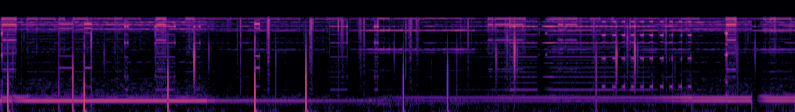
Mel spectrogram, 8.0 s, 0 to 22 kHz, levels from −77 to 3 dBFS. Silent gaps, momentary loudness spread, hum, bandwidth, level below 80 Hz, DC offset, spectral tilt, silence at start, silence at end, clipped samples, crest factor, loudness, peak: none; 9 LU; none; 14 kHz; -58 dBFS; under 0.1%; -0.5 dB/octave; 0 s; 0 s; under 0.1%; 28 dB; -29 LUFS; -4 dBFS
